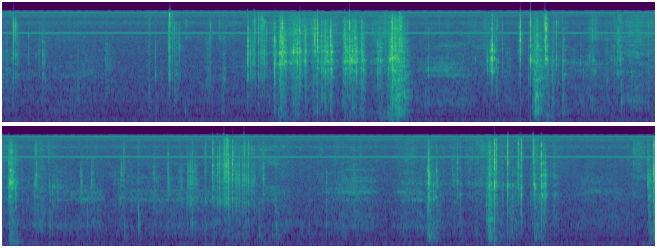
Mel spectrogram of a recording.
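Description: Plastic Lego bricks being handled, clicking and rattling against each other in short flurries of small sharp clicks, busiest about three to four seconds in, with shorter flurries near nine and eleven and a half seconds.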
